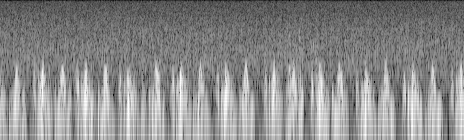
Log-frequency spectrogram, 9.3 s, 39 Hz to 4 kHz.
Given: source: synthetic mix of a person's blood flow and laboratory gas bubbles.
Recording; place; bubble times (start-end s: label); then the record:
Doppler ultrasound of blood flow; precordium
5.74-5.86 s: bubbles
5.92-6.10 s: bubbles
6.17-6.38 s: bubbles
From the record:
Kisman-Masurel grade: 221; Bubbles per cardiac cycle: several, 3 to 8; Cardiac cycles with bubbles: 10 to 50%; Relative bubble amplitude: barely perceptible (0.100 to 0.250); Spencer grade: 2 (many but less than half of the cardiac periods contain bubble signals, singularly or in groups); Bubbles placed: anywhere in the cardiac cycle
